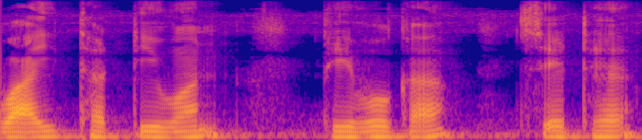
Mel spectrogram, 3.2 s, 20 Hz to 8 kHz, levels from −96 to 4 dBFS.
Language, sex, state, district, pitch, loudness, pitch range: Hindi, male, Jharkhand, Deoghar, 110 Hz, -23 LUFS, 105-120 Hz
